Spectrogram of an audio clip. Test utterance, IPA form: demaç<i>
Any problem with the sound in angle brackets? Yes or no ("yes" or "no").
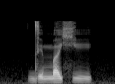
no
